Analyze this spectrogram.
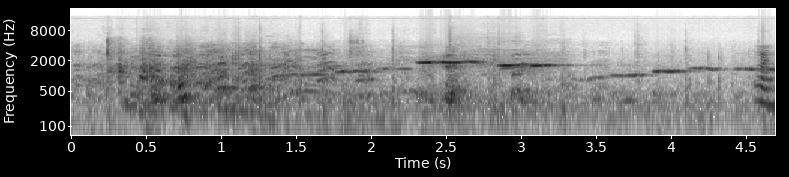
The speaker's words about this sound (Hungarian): Valaki fütyüli.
